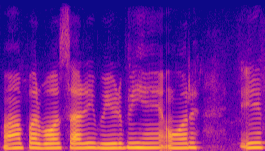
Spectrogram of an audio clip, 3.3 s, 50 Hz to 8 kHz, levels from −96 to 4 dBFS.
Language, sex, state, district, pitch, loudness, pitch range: Hindi, female, Rajasthan, Barmer, 245 Hz, -15 LUFS, 235-250 Hz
